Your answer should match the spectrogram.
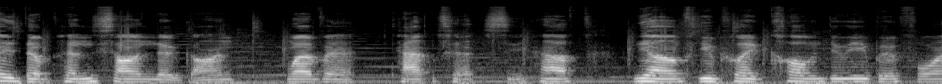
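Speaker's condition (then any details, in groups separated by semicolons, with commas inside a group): Cerebral palsy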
